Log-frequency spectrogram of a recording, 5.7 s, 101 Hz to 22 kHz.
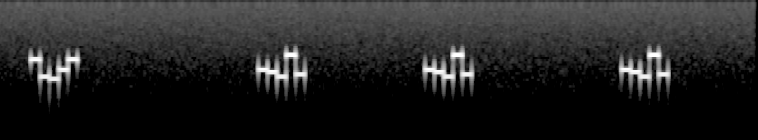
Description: Five-tone selective call (ZVEI), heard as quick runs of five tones, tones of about 70 ms. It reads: 92159 54223 54223 54223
